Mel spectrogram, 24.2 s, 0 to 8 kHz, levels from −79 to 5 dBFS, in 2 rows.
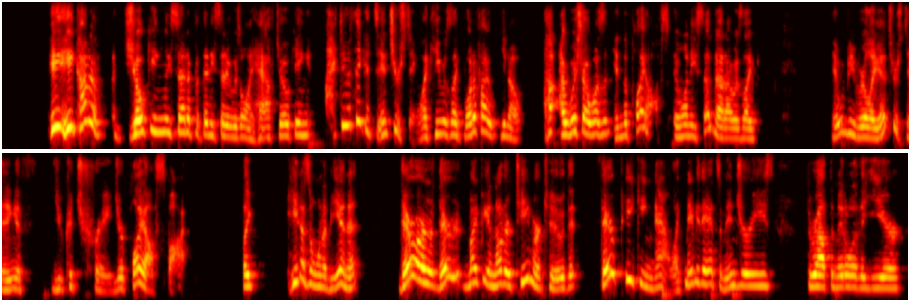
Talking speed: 225 wpm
